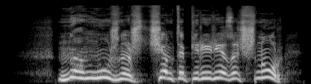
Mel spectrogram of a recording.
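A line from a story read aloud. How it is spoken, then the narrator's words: Shouted. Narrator (Russian): крикнул Джеспер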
